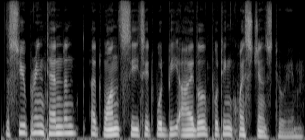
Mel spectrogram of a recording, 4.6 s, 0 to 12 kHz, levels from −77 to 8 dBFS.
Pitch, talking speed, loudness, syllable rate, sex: 140 Hz, 170 wpm, -16 LUFS, 4.5 syllables/s, male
